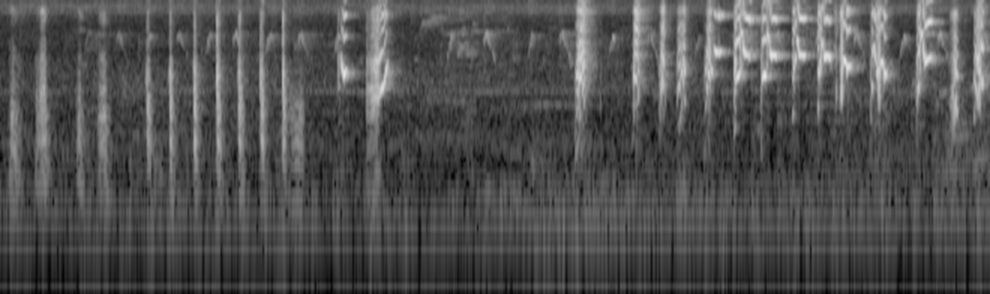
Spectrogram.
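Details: Javan myna, called jalak kebo, singing in a lively, continuous gacor style for use as a lure and training sound: a run of sharp broadband clicks and chacks, then a burst of high whistled and squeaky notes.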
